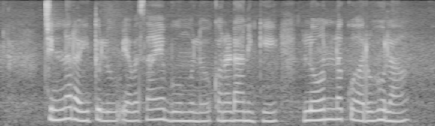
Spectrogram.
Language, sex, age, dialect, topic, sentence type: Telugu, female, 18-24, Utterandhra, agriculture, statement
